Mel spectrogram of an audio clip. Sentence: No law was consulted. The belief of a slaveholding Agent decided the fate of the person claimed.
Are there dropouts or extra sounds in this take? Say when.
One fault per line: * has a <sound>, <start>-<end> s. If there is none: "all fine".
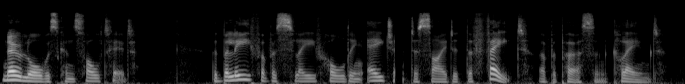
* has a dropout, 3.9-4.0 s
